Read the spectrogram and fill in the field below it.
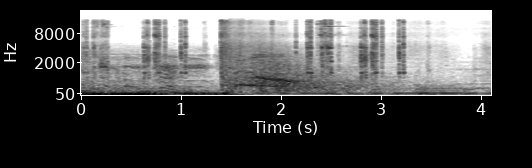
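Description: A dense run of gunshots from The Last of Us Part II, heard as many short sharp cracks in quick succession over a busy, loud background with rumbling.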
